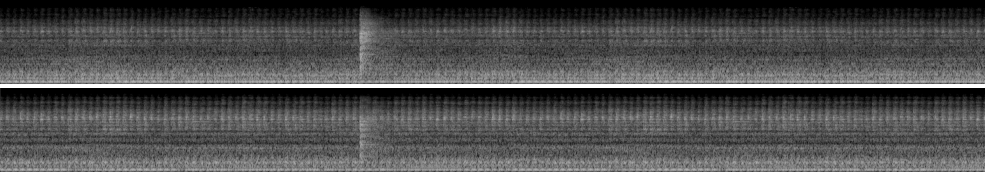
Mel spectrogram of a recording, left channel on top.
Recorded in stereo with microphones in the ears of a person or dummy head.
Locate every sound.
0.0 s an engine running: 60° right (ahead or behind), 4 m
3.6 s a snare drum: centre (ahead or behind), 4 m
